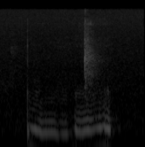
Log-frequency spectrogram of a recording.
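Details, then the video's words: Annie, a pet Cavalier King Charles Spaniel, snoring: two droning, buzzy, low-pitched breaths in quick succession, each under a second long, with a quiet room background. "Snoring Annie"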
